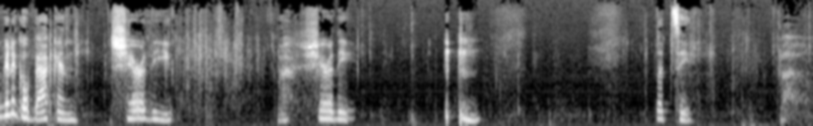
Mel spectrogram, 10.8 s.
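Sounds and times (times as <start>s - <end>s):
speech: 0.0s - 2.6s, 3.7s - 4.8s, 5.9s - 6.5s, 8.8s - 9.4s
person coughing: 5.9s - 6.5s.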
